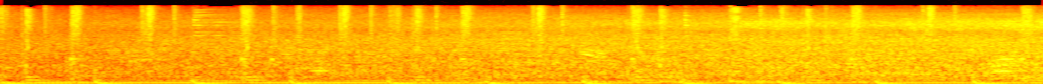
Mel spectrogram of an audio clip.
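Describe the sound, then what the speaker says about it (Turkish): Düden waterfall near Kepez, Antalya pours with a loud, steady roar of rushing water that holds constant throughout, with no pauses. "Şelalenin esas aktığı yer burası."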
